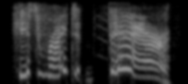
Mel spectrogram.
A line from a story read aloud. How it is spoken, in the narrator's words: Colt shouted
